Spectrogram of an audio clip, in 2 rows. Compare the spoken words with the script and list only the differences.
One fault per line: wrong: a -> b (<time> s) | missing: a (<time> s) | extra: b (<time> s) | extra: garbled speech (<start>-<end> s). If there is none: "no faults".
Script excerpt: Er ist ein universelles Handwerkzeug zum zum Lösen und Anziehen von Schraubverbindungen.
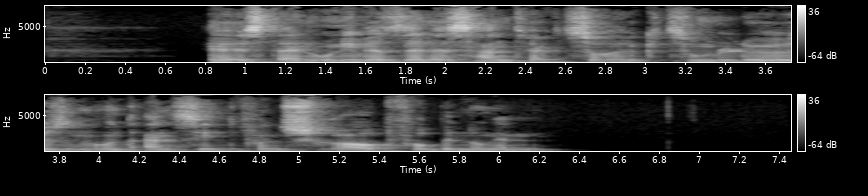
missing: zum (3.4 s)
